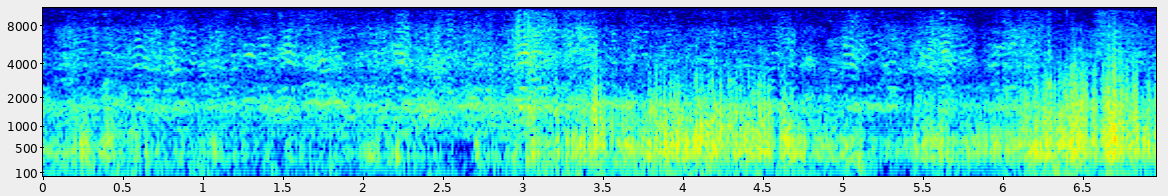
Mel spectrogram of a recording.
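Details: Large snow goose flock at Middle Creek Wildlife Area, March 3, 2022, calling nonstop; the honking chorus builds in loudness through the second half, individual yelps blurred into a roaring mass.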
